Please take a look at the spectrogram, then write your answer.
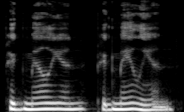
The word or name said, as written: pygmalion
